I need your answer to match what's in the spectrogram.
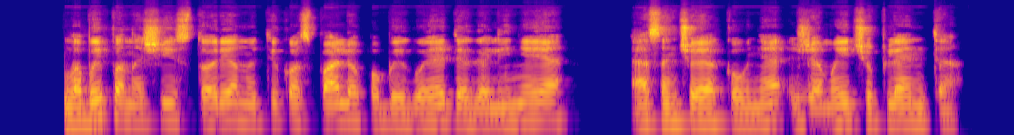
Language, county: Lithuanian, Šiauliai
